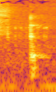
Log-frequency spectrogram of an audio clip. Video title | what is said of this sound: FULL FACE USING MAKEUP INDONESIA - First Impression, Haul, Review, Chitchat | if you shake it, you can hear like there's, what do you call it, marbles? Whatever, there's something inside.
